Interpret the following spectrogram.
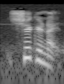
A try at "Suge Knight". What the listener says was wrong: Suge Knight. Well, not sugar. It's just pronounced Suge. It's supposed to be kind of short for sugar, probably, but Suge Knight.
